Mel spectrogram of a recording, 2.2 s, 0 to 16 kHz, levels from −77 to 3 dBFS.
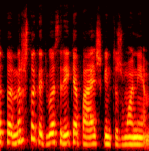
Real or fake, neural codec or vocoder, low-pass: real; none; 14.4 kHz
